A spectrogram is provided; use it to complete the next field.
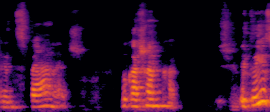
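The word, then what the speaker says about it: Лукашенко: So all of this O, but we don't pronounce O. We pronounce it like reduced, and depending on the region, they have to be stretched toward A or toward or, but it's still reduced.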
